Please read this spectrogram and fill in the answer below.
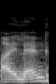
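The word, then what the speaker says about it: island: में कह सकते हैं आयरलैंड है इसमें ऐड साइलेंट तो इसको आयरलैंड करते हैं नेक्स्ट विच कैन नॉट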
